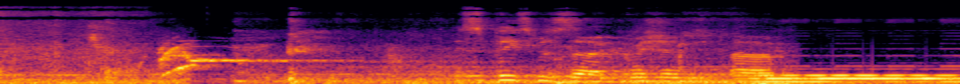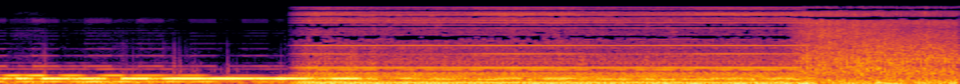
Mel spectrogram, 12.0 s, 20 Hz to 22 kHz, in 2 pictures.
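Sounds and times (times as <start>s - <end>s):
electronic tone swooping down: 4.9s - 11.2s.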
